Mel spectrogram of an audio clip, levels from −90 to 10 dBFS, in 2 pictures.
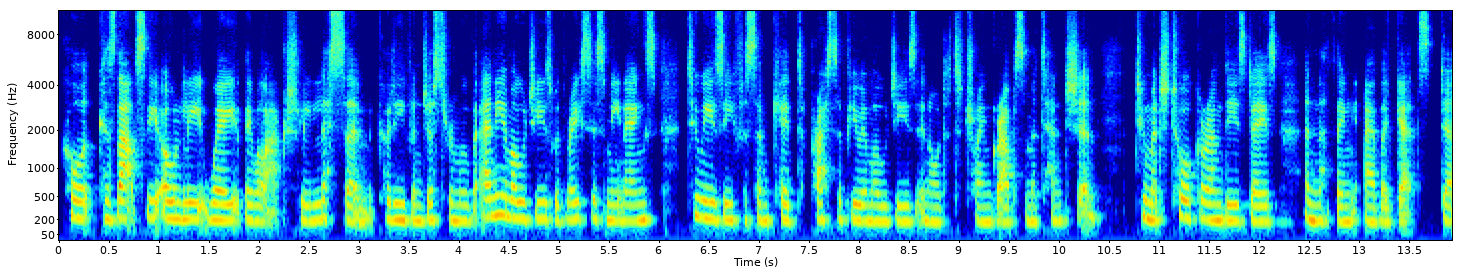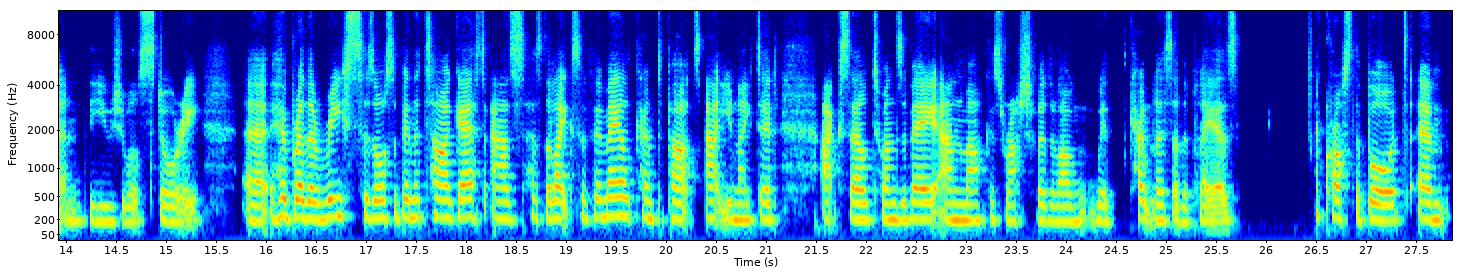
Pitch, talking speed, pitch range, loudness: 205 Hz, 180 wpm, 190-220 Hz, -24 LUFS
